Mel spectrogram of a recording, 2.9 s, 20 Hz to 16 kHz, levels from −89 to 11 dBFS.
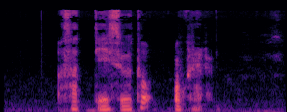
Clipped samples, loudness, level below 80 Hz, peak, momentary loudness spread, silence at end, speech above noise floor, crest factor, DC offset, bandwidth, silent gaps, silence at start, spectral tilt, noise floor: under 0.1%; -29 LUFS; -56 dBFS; -6 dBFS; 16 LU; 0.1 s; 34 dB; 24 dB; under 0.1%; 12 kHz; none; 0.6 s; -4 dB/octave; -62 dBFS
